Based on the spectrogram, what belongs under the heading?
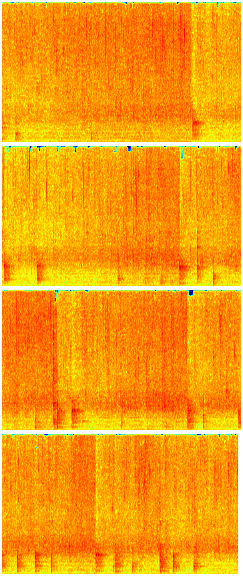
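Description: Minced garlic sizzling in melted butter in a stainless steel pot, stirred with a wooden spatula that clacks and scrapes against the pot. The sizzle is steady, and the spatula knocks come in quick irregular clicks, many of them from about four seconds in.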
